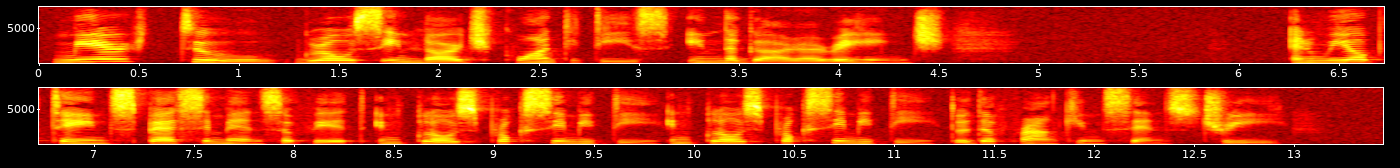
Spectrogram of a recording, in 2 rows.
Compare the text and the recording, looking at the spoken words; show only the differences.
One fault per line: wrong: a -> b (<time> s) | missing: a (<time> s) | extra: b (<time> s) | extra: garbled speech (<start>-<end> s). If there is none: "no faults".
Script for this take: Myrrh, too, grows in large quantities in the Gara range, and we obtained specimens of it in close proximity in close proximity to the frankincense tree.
no faults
